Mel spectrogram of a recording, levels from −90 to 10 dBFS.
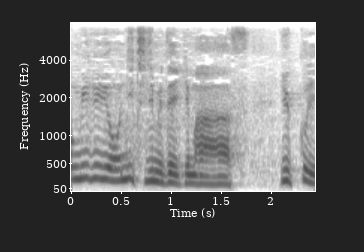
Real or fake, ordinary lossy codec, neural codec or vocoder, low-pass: real; none; none; 7.2 kHz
